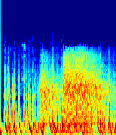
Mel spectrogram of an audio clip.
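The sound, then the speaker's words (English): Gunfire erupts during an outlaw stagecoach holdup in the Old West: many rapid, loud shots crack in an uneven volley, then blur into a dense, continuous rumble of shooting. “Yes, draw your guns, Tonto, and begin shooting.”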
